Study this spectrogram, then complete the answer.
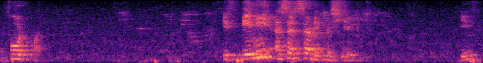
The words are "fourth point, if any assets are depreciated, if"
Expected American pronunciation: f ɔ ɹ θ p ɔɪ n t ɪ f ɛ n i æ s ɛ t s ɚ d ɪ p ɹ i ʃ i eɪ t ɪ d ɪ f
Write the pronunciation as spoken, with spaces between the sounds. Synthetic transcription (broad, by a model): f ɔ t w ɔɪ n ɪ f ɛ n i æ s ɛ t s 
